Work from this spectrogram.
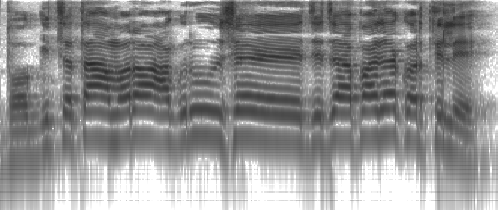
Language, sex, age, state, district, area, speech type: Odia, male, 45-60, Odisha, Jagatsinghpur, urban, spontaneous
